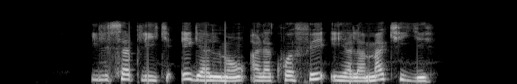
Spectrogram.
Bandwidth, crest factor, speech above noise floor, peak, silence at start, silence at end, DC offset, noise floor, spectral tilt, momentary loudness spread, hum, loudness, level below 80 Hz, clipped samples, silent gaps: 7.8 kHz; 14 dB; 71 dB; -2 dBFS; 0.9 s; 0.85 s; under 0.1%; -85 dBFS; -6 dB/octave; 9 LU; none; -16 LUFS; -48 dBFS; under 0.1%; none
